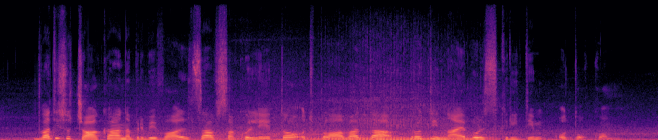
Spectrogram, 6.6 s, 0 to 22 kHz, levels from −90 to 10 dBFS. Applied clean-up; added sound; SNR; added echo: none; Traffic noise, roadway noise; 8 dB; none.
